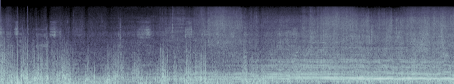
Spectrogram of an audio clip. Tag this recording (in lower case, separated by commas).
motorboat, auto racing, vehicle, boat, speech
